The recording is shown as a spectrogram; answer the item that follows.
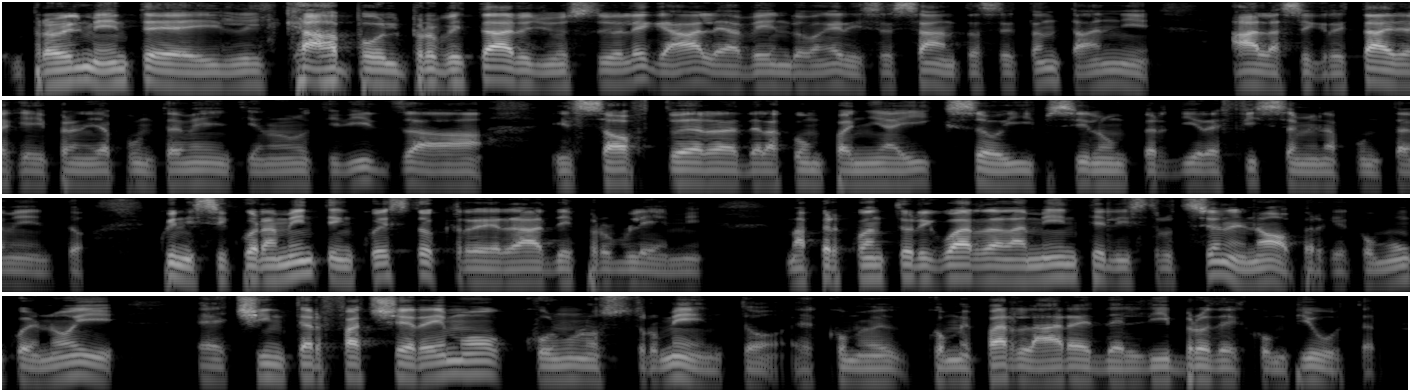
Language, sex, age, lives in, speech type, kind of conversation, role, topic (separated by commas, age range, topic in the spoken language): Italian, male, 35-39, Italy, conversation, podcast, guest, In che modo la tecnologia sta cambiando il modo in cui impariamo oggi?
